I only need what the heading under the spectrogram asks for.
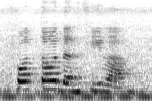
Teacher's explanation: labiodental, yaitu bibir dan gigi. F dan V.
